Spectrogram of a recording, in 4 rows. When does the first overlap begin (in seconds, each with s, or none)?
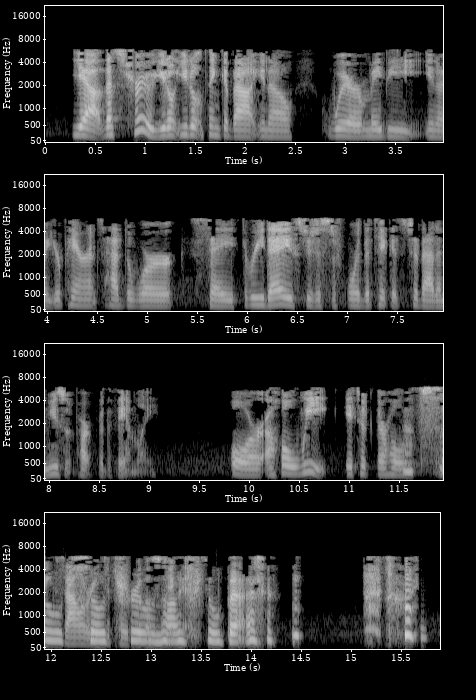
11.5 s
